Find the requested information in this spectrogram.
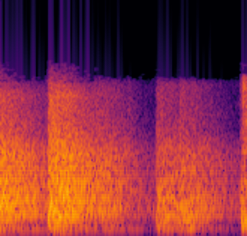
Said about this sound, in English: Who'd be shooting at us?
